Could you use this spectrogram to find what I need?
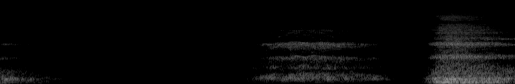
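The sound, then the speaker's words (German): Deep, slow breathing in and out, soft and airy: a fading breath at the start, a quiet pause, then two long, calm breaths, the second louder. “Nochmal tief ein- und ausatmen, in diesem Moment dich entspannen.”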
